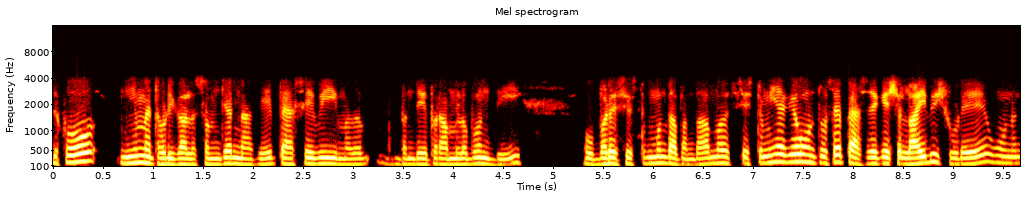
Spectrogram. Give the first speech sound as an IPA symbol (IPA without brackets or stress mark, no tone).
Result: d̪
